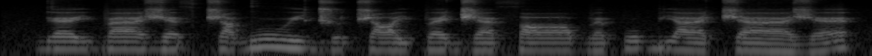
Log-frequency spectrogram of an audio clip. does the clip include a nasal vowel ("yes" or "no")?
no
